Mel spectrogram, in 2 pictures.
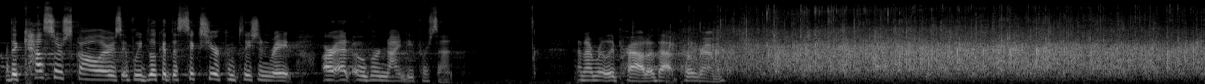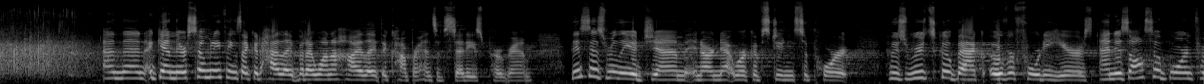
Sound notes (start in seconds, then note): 6.6 applause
